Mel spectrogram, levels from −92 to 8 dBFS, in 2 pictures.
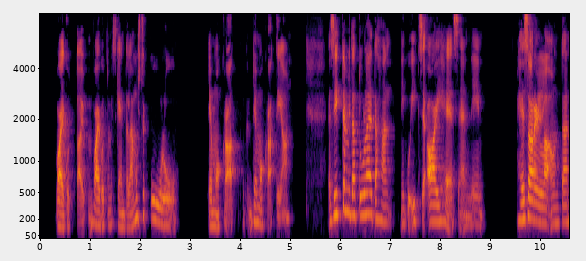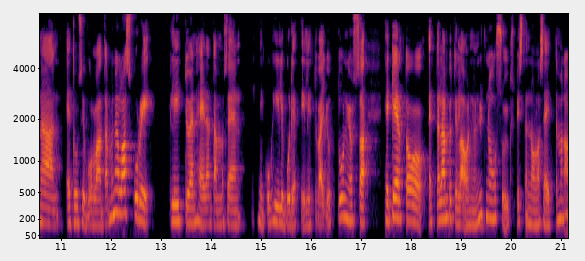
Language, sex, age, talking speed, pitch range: Finnish, female, 20-39, 105 wpm, 160-220 Hz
